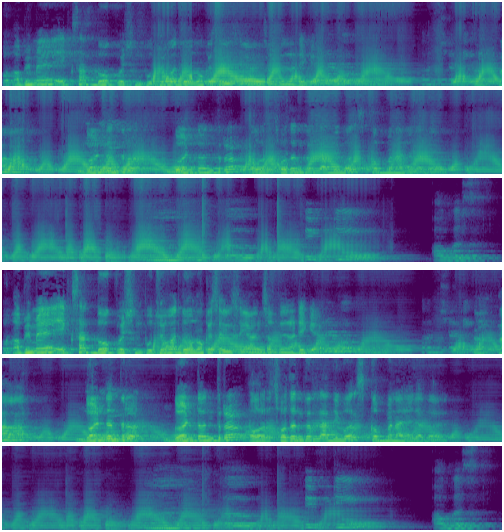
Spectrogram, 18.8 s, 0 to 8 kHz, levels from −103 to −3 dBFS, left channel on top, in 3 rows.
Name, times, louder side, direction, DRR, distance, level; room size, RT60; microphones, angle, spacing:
voice 1, 0.0-4.0 5.9-6.6 7.2-8.0 8.3-11.8, right 3 dB, 55° right, 1.0 m, -33 dB
sound 1, 1.9-5.2 5.4-8.7 9.2-17.2, left 4 dB, 50° left, 1.3 m, -39 dB
voice 2, 3.9-4.8 5.2-6.7 7.2-8.0 14.2-15.7 16.3-17.1 17.9-18.5, right 1 dB, 5° right, 7.5 m, -44 dB
30.0 x 25.5 x 7.6 m
head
